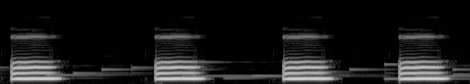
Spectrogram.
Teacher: 啊啊 With your mouth opens to a medium width, lips rounded, and the tongue is raised slightly toward the back. 哦 With your mouth is also medium, tongue raised slightly and pulled back.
